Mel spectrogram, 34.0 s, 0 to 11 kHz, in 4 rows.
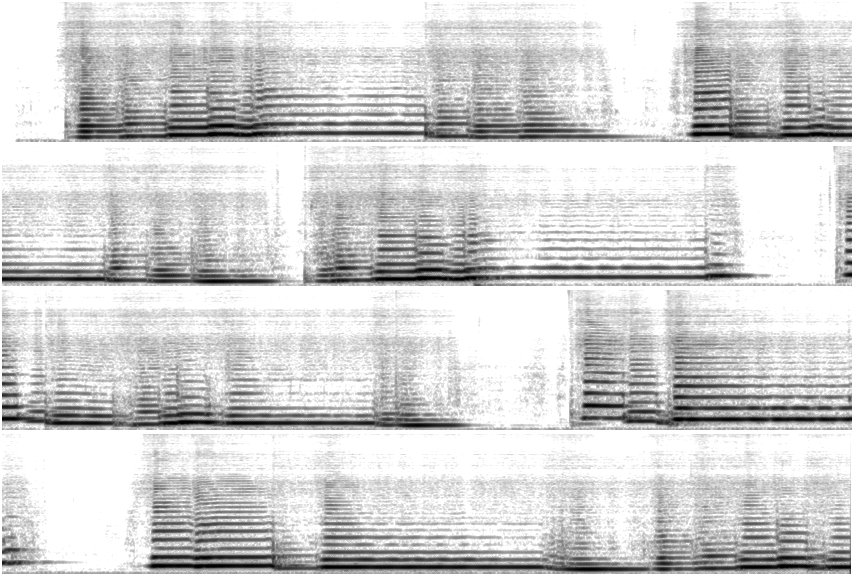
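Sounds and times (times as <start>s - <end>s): tenor saxophone melody: 0.5s - 33.9s.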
